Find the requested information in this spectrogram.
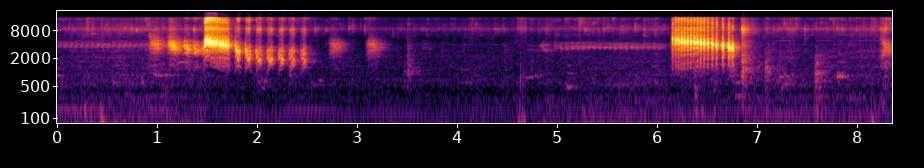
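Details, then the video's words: Female common iora calling the male during breeding: a rattling burst of rapid pulses trailing off over a second, a thin level whistle, then another dense harsh rattle. "KICAU CIPOW BETINA BIRAHI MEMANGGIL JANTAN"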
